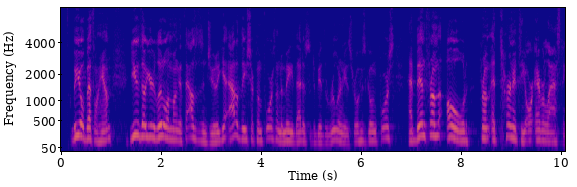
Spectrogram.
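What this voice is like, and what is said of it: Reads scripture very fast. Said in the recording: “I'm going to read it fast to you”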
